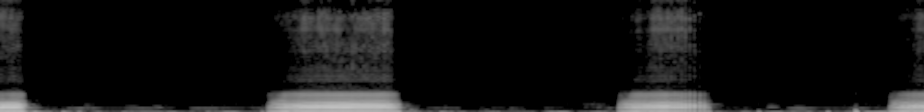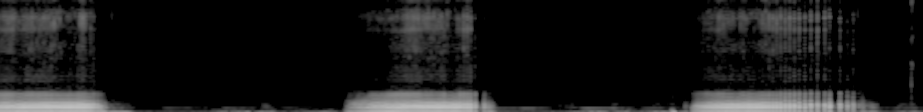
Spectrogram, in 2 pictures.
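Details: Loud rough snoring recurring every two to three seconds, about six in fourteen seconds, with grunting breaths between, from someone who is exhausted after a bath.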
